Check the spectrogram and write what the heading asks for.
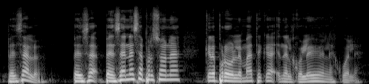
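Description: A man's voice: on the high side, big pitch swings, racing, darkish tone. A man with a Central American Spanish accent co-hosting a casual podcast, speaking emphatically and addressing the listeners directly. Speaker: podcast co-host. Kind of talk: casual chat.

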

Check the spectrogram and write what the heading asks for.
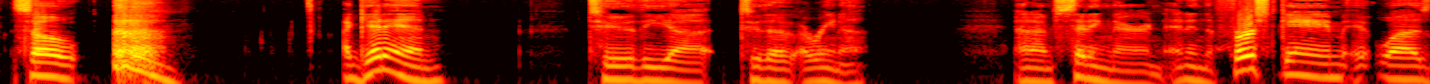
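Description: Man, casual vlog storytelling, rambling and self-correcting, mid-pitched voice, dry close sound. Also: a little mellow, dry recording. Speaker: school bus driver and vlogger.

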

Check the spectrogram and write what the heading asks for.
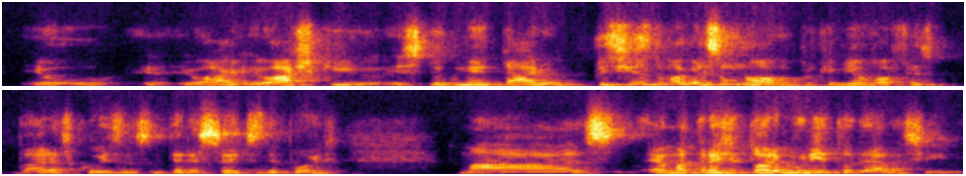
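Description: A Brazilian man in a casual interview, rambling and repeating words as he tells animated stories. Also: high-pitched, roomy sound, dull audio. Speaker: guest filmmaker.

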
